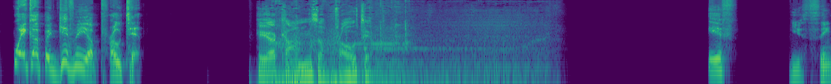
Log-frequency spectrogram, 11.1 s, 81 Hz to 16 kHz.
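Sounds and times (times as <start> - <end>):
low hum: 3.4 - 7.5.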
